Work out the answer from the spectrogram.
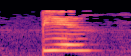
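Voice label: "编", Mandarin Chinese; chinese flashcards; hsk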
